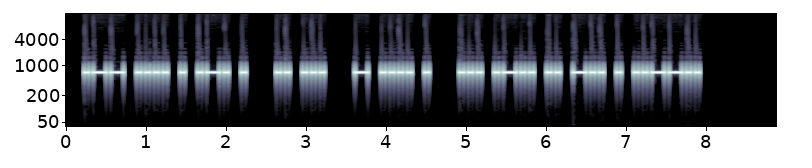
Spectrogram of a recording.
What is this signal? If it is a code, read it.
Morse code, heard as a keyed tone, about 22 wpm, 700 Hz. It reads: WHERE IS THE SLIDE?
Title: Sentences from Top 1600 Words 22wpm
